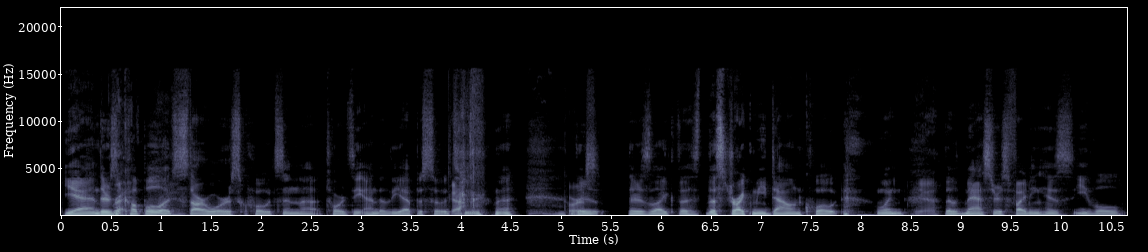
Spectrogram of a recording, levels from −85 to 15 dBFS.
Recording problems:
none

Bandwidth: 15.5 kHz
